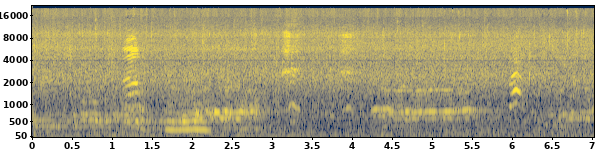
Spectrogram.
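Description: Rain falls steadily in a rural village in southern Laos, a constant soft wash of patter while people talk over it.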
